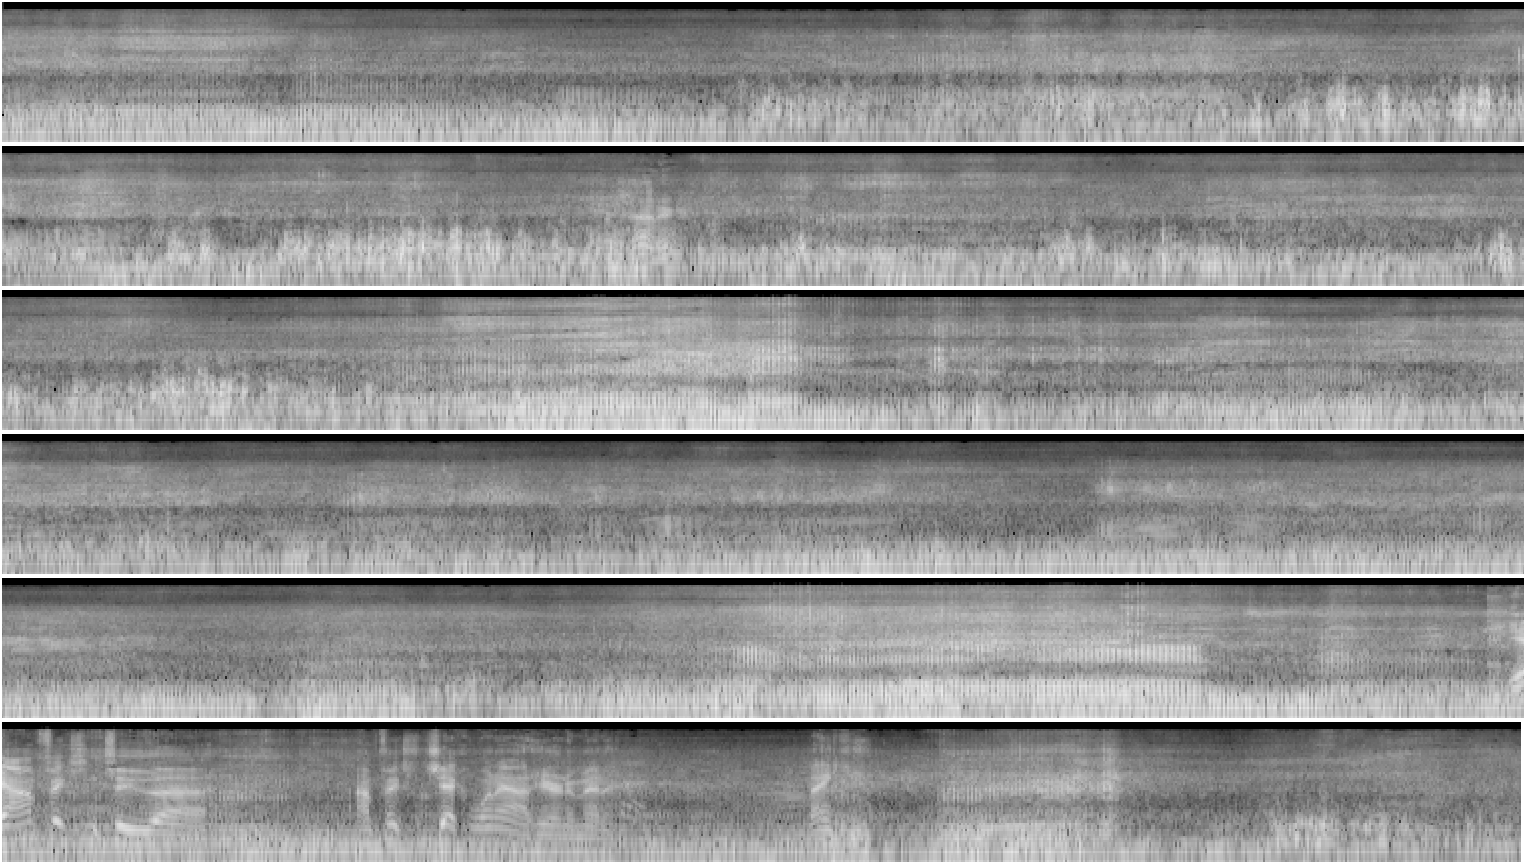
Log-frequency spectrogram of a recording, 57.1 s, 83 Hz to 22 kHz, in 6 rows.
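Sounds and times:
dirt bike engines revving: 0:00.0 - 0:57.0
dirt bike passing by: 0:00.0 - 0:57.0.

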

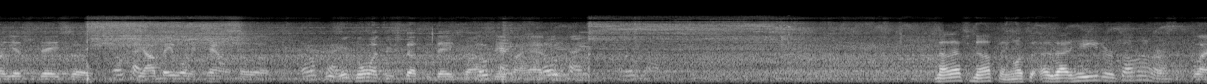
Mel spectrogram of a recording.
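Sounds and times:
low machine hum: 0:00.0 - 0:12.0
machinery rushing hiss: 0:00.8 - 0:02.7, 0:05.9 - 0:08.2.

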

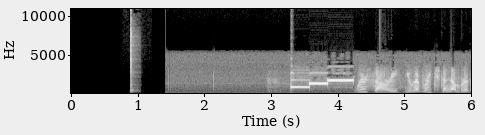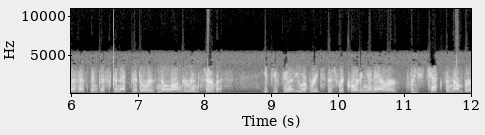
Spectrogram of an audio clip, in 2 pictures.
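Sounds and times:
rising telephone tone beeps: 0:03.3 - 0:04.3.

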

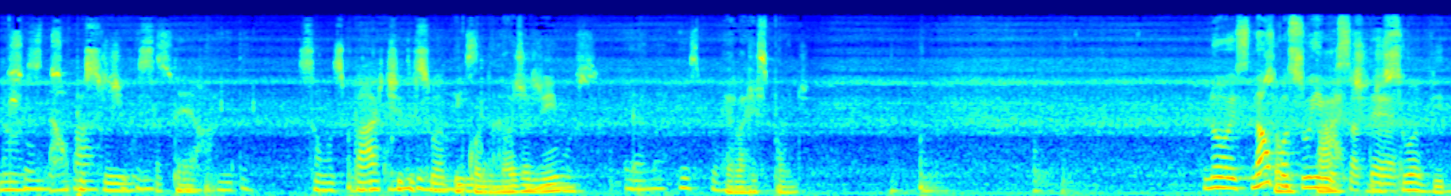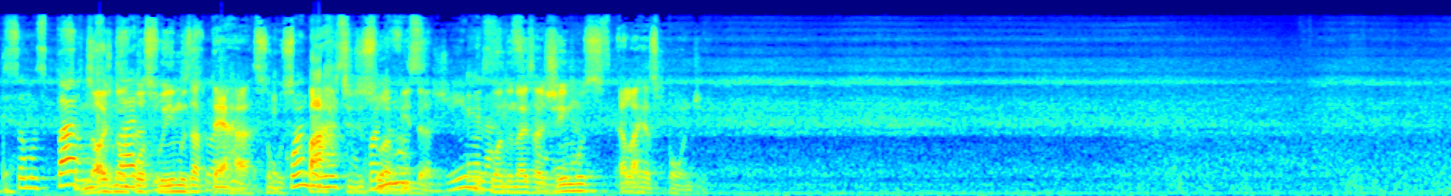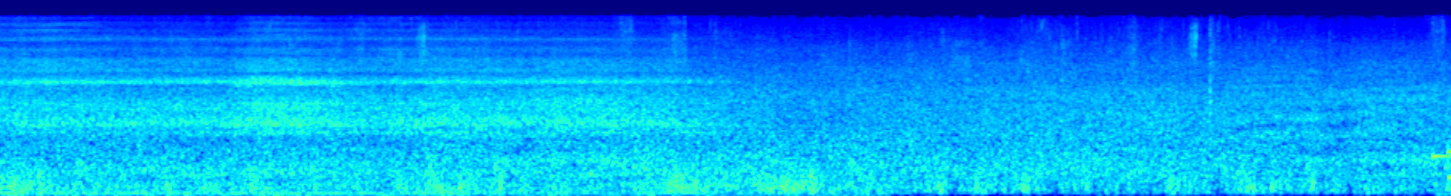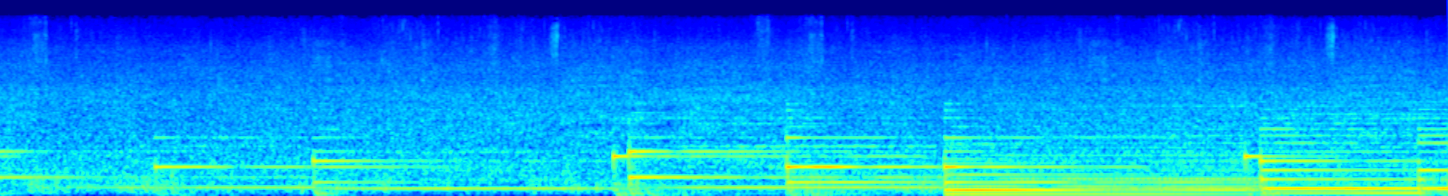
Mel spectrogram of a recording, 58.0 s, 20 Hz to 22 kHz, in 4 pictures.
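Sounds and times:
slow music of held notes: 0:03.8 - 0:05.9, 0:11.7 - 0:14.2, 0:15.1 - 0:21.0, 0:43.3 - 0:58.0
small waves washing onto shore: 0:33.0 - 0:45.4.

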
